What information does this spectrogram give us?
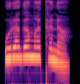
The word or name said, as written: ಉರಗಮಥನ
